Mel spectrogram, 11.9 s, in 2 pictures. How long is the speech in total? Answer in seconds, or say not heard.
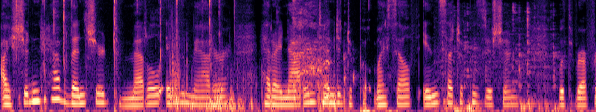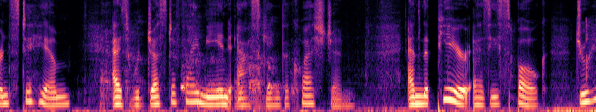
12 s.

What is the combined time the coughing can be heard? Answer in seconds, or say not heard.
4 s.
